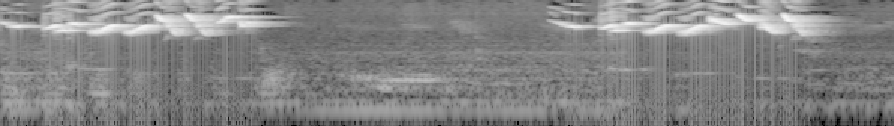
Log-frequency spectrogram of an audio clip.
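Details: A double-collared seedeater in an online singing contest gives two fast whistled phrases about two seconds apart, each a tumble of rising and falling slurred notes; low background hum.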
